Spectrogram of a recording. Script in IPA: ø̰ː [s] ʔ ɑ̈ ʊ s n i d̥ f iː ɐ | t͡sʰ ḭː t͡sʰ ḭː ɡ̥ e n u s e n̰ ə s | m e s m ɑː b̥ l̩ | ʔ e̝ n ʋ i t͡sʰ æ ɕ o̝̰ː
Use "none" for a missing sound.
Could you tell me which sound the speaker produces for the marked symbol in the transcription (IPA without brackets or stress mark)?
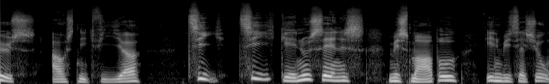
s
